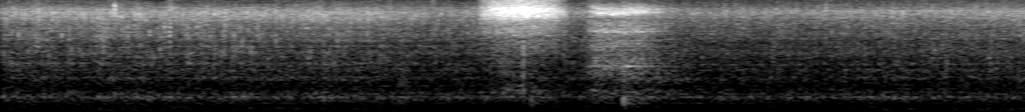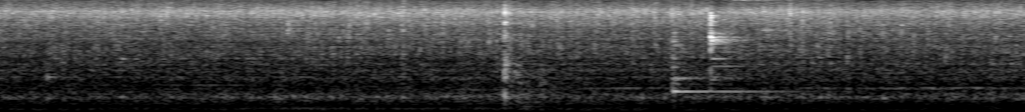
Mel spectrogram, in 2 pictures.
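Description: Chicken pieces sizzling and bubbling in ghee and masala in a metal pot while being stirred with a wooden spoon. The hiss flares louder twice around two and a half to three seconds in, and there are a few clicks and scrapes of the spoon near the end.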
